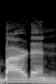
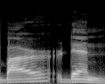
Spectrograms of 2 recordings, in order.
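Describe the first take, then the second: First: Said in the usual way. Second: বারডেন drawn out, বার held, then ডেন; split into syllables. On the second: Shown as a demonstration. Teacher showing learners the break, syllable by syllable. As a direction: break বারডেন after বার, keeping both parts separate. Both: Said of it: "একবার থামতে হচ্ছে".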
